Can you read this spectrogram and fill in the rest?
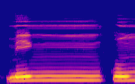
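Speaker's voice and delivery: slow মিংকুম, nasal ng and final m both held; ikhfa ghunna. Shown as a demonstration. Teacher demonstrating ikhfa ghunna, মিংকুম with long nasal holds. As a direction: stretch মিংকুম on a hummed ng and m. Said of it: "এটি ইকফা গুন্না".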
